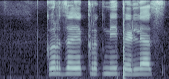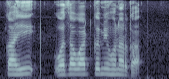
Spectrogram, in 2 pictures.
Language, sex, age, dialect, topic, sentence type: Marathi, male, 25-30, Standard Marathi, banking, question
